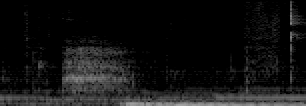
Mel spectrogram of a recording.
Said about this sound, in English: In all honesty, and excuse me while I just grab a little sip of water here.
